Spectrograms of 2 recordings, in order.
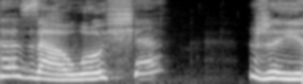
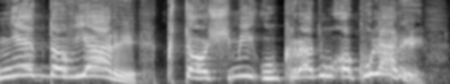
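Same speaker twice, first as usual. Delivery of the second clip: shouted out, yelling; 5 semitones higher than usual. Narrator voices mr. hilary as he searches everywhere for his glasses, shouting.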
